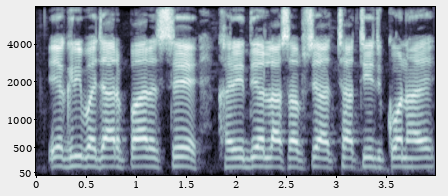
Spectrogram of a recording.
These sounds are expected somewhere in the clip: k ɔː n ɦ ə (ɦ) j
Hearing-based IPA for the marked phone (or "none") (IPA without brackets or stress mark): none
